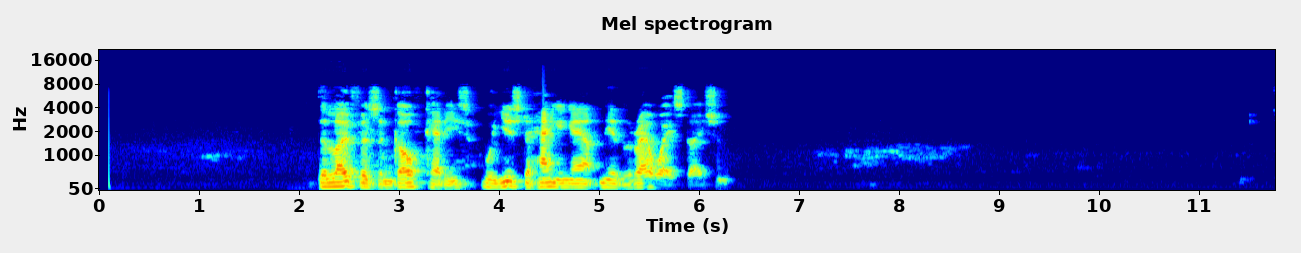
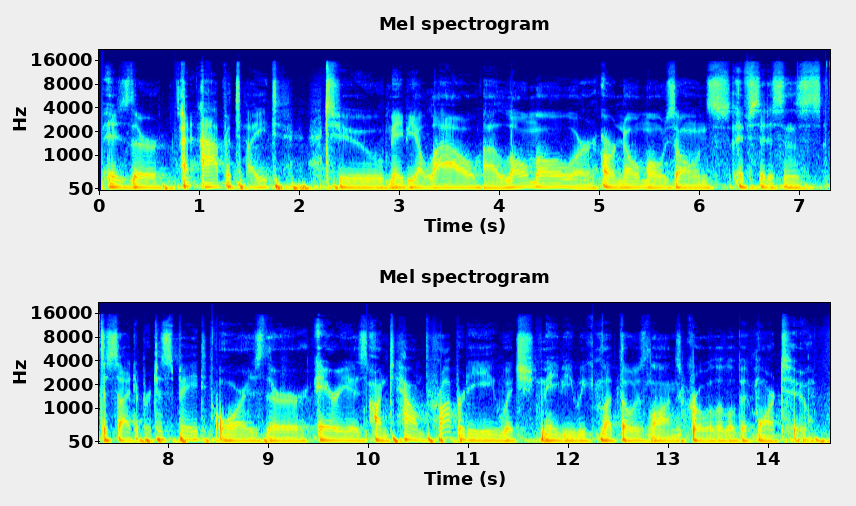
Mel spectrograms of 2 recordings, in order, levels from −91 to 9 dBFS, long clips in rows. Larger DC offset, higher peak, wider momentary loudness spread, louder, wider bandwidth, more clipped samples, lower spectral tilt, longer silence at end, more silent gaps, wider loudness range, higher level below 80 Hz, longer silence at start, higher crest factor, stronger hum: neither; about the same, 0 dBFS vs -2 dBFS; first, 12 LU vs 4 LU; first, -20 LUFS vs -23 LUFS; second, 7.8 kHz vs 14.5 kHz; neither; about the same, -5.5 dB/octave vs -6 dB/octave; first, 5.5 s vs 0 s; neither; first, 12 LU vs 1 LU; second, -62 dBFS vs -30 dBFS; first, 2.2 s vs 0 s; about the same, 24 dB vs 20 dB; neither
